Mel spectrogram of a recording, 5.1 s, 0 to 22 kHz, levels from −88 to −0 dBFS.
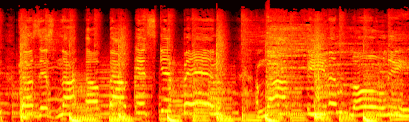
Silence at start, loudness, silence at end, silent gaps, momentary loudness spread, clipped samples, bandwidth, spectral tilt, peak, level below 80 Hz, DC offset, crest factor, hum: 0 s; -18 LUFS; 0 s; none; 4 LU; under 0.1%; 18 kHz; -4 dB/octave; -2 dBFS; -26 dBFS; under 0.1%; 16 dB; none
